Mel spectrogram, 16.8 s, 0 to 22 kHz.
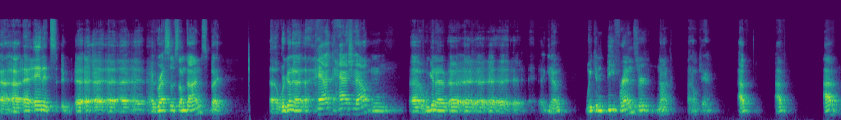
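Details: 47-year-old man with aphasia, a mix of Broca's and Wernicke's, after a massive stroke 6 years ago; he had to relearn to talk after the stroke.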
